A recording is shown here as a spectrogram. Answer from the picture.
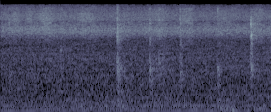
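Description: Chalk on a blackboard: a few faint, irregular taps as characters are written, over a steady low room hum.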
